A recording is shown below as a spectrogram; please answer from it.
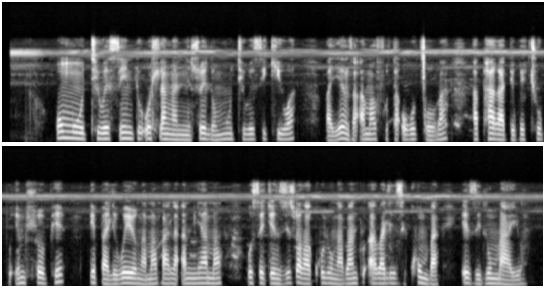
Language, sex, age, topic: North Ndebele, female, 25-35, health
